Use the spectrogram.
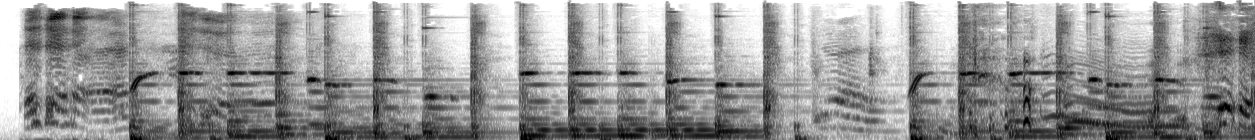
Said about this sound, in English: So are those baby giggles in the song, too? Yes, that's it, because they recorded it in the presence of a baby.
